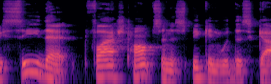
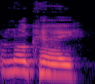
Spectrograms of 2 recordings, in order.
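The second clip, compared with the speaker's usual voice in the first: high, tearful imitation of a girl; mock crying; 7 semitones higher than usual. Crying girl reassuring her friend, mock crying. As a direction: squeak it out as if holding back fake tears. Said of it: "She starts crying".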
